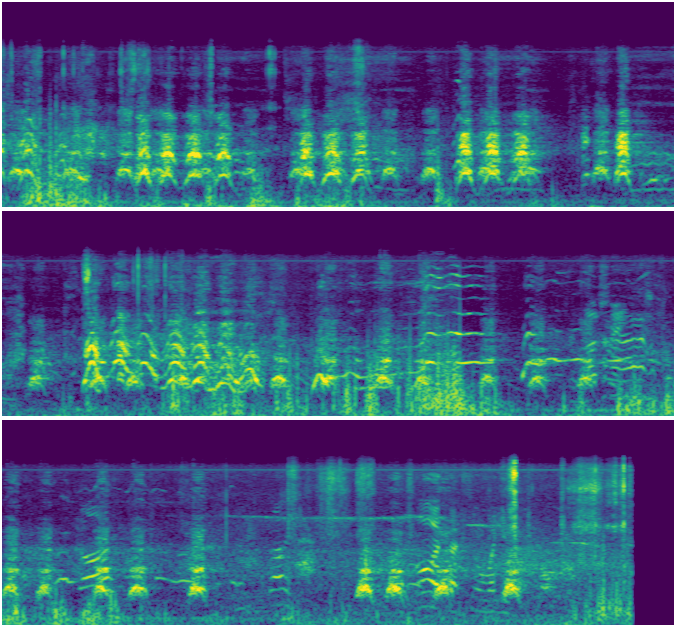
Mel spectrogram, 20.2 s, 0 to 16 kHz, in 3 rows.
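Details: German Shepherd in protection training for grip placement, recorded 19 December 2018: rapid, continuous volleys of deep harsh barks over twenty seconds, with shouted human commands and thin whistling tones mixed in.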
